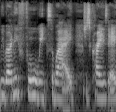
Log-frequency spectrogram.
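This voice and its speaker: On a very clean recording with a silent background, a woman talks at a fairly quick pace with a fairly high pitch. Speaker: vlogger and nail technician. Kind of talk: vlog, casual talk to camera. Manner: fast; many filler words.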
